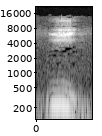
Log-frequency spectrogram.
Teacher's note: வாய் திறக்கும் முயற்சியுடன் நாக்கின் அடி ஓரமானது மேல்வாய் பல்லை பொருந்தும் வகையில் பிறக்கிறதுன்னு சொல்றாங்க ஈ அப்படிங்கும் போதும் ஈ ஈன்னு சொல்லும்போதும் ஏ ஐ இதெல்லாம் சொல்லும்போது நம்மளோட மேல்வாய் பல்லும் நாக்கின் அடி ஓரமும் சேர்ந்துதான் வந்து வந்து முயற்சி செஞ்சுதான் இந்த லெட்டர்ஸ நம்மளால ப்ரொனௌன்ஸ் பண்ண முடியுது.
